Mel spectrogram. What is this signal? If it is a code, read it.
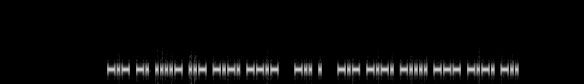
Morse code, heard as a keyed tone, about 46 wpm, 700 Hz. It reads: KN4UCQ DE KC6OCD
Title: USA Callsign DE Callsign - 6 Characters - 50wpm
